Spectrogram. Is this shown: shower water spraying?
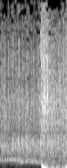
no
